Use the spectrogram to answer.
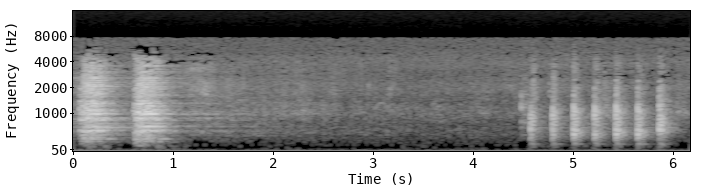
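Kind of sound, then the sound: household object, knocking on a door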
